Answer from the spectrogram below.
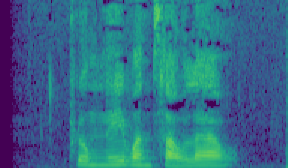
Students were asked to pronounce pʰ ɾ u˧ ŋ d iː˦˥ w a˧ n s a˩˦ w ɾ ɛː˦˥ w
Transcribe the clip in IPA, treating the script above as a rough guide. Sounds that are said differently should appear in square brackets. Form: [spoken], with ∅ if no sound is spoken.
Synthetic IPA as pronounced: pʰ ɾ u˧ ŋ [n] iː˦˥ w a˧ n s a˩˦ w [l] ɛː˦˥ w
